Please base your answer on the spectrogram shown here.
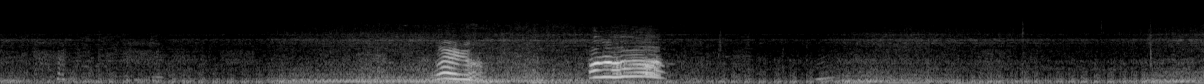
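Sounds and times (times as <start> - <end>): car engine idling: 0.0 - 12.0
person yelling: 4.4 - 5.0, 5.9 - 6.8.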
